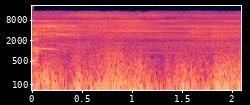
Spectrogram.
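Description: Gusty wind rumbling on the microphone, rising and falling, with a faint steady high-pitched whine above it.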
